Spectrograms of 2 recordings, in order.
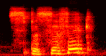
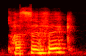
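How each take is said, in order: First: The word begins with an 'spe' sound. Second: The word begins with a 'pa' sound. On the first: The speaker calls it right. "instead of saying specific" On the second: The speaker calls it wrong. "he says Pacific"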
